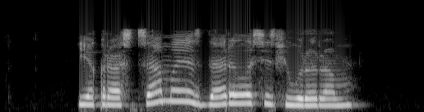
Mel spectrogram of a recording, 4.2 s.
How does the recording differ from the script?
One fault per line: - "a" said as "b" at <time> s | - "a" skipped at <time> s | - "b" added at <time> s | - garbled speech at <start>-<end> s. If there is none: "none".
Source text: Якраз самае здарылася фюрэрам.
none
